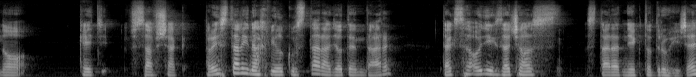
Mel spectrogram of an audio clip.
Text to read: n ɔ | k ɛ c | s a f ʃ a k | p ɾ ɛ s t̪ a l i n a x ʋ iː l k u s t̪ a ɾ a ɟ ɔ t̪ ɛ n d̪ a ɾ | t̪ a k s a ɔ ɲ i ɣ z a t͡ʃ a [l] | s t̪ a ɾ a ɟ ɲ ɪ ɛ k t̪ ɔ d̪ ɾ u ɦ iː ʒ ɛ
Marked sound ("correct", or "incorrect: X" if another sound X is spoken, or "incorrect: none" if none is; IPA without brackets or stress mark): correct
